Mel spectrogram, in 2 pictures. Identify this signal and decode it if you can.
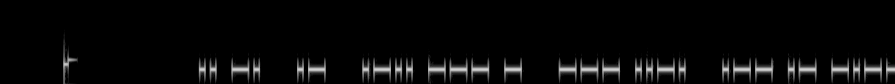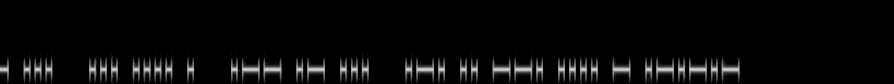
Morse code, heard as a keyed tone, about 22 wpm, 700 Hz. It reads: IN A LOT OF WAYS SHE WAS RIGHT.
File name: practice / 22wpm / Sentences with 4-Word Phrases - 22wpm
